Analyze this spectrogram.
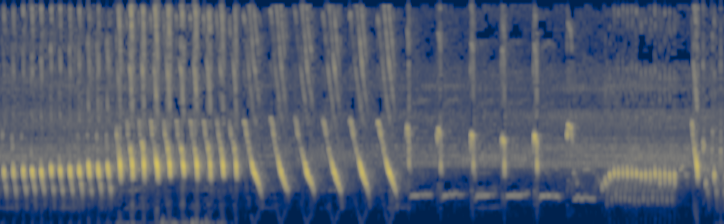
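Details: Belgian canary, a domestic bird in a singing competition, delivering a fast trill of high notes, then a series of downslurred whistles, a short row of lower clipped notes and a closing buzzy rattle.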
